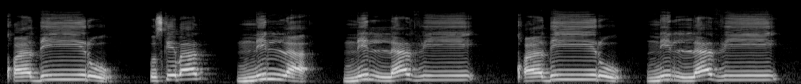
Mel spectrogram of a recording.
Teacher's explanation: ان دونوں الفاظ کو آپس میں ملانے کے لیے ان کے درمیان ایک نون کا اضافہ کریں گے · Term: نون قطنی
